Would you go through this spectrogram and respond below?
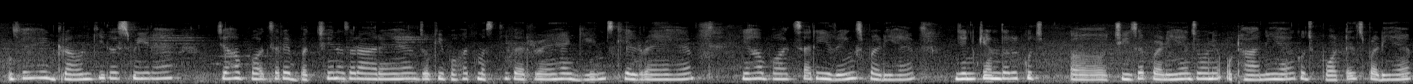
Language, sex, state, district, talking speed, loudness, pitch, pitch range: Hindi, female, Bihar, Lakhisarai, 190 wpm, -15 LUFS, 255 Hz, 240-275 Hz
